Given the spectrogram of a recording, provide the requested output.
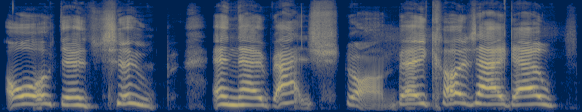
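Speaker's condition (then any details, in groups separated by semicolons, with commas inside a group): Cerebral palsy; slow speech, sounds disabled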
